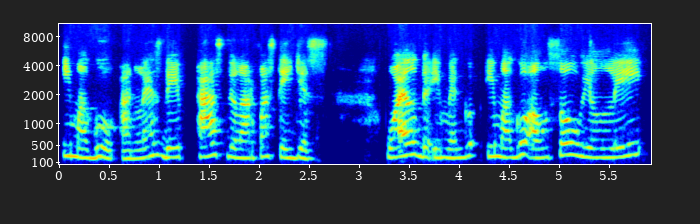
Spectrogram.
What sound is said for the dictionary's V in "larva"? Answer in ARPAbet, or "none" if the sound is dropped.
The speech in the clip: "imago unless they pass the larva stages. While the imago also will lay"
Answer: F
